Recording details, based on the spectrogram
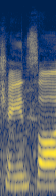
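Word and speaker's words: Khainsaw: My cosplay name's Chainsaw with a K instead of a C at the beginning. Like a K-H? No, yeah, but it's still pronounced Chainsaw.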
